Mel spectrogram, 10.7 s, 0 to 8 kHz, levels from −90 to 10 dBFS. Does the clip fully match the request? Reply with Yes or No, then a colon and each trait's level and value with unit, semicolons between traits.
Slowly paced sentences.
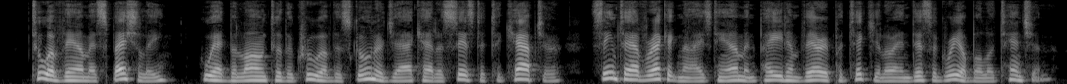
No: average, 175 wpm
